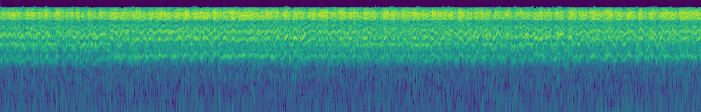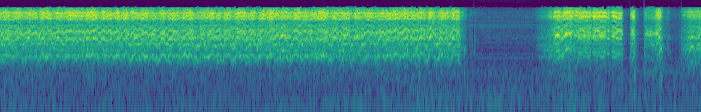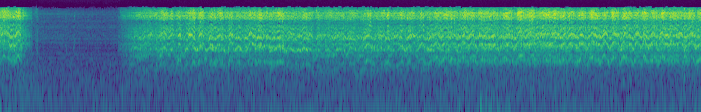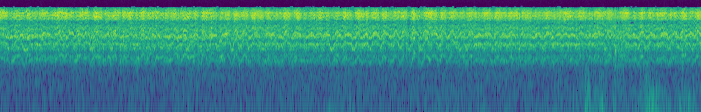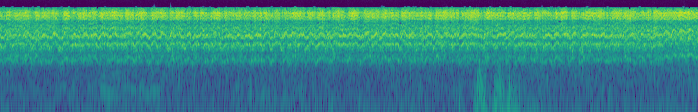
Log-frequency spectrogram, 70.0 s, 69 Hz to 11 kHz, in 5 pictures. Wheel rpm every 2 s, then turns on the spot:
200, 220, 230, 220, 220, 210, 220, 230, 220, 220, 230, 150, 80, 160, 50, 100, 160, 140, 170, 190, 190, 200, 200, 190, 200, 200, 190, 200, 190, 200, 200, 200, 200, 190, 200.
none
